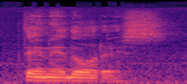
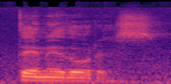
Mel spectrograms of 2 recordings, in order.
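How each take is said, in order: The two takes are said the same way.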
